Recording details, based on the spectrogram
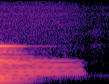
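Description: An acoustic guitar's open A string is plucked for tuning, giving one clear ringing note that decays gradually and then is cut off short, with nothing else heard.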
